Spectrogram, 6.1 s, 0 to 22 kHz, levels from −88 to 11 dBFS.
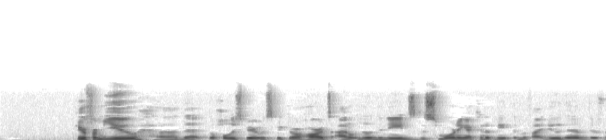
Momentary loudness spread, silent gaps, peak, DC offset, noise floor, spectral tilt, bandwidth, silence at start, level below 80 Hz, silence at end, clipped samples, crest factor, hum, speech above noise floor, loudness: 11 LU; none; -10 dBFS; under 0.1%; -65 dBFS; -4.5 dB/octave; 9 kHz; 0.75 s; -70 dBFS; 0.05 s; under 0.1%; 18 dB; none; 38 dB; -27 LUFS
